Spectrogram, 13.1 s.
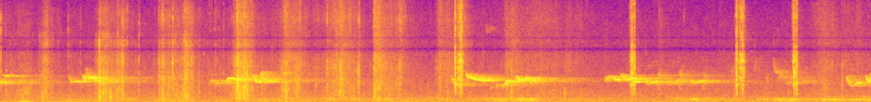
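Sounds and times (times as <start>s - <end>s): sharp clicks: 9.4s - 9.6s, 11.0s - 11.2s.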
